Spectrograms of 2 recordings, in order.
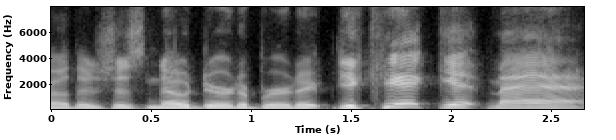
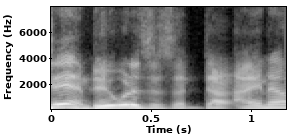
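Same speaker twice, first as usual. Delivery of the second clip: ordinary delivery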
